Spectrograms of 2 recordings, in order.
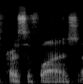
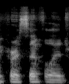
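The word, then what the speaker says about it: persiflage: siri pronounce p-e-r-s-i-f-l-a-g-e okay i found this on the web for pronounced perciflage perciflosh it is perciflage okay girl i don't know maybe percival edge was how i was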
